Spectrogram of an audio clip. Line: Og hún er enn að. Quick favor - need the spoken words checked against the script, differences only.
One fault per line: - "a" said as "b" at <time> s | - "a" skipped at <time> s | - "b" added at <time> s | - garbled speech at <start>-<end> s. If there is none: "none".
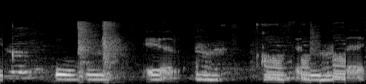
- garbled speech at 2.9-3.6 s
